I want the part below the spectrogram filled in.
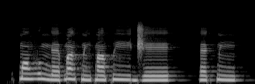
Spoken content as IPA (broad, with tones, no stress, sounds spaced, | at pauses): k͡p ɔ̃˦ v o˦ ŋ ɛ˨ ɓ ã˦ k͡p ĩ˨ k͡p ã˧ p iː˦˨ d͡ʒ eː˧ | ɛ˨ k͡p ĩ˨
